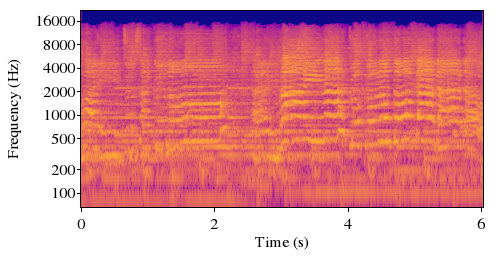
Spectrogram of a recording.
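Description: Japanese idol group of young women singing a pop song live into handheld microphones over backing music, played loud through stage speakers.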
